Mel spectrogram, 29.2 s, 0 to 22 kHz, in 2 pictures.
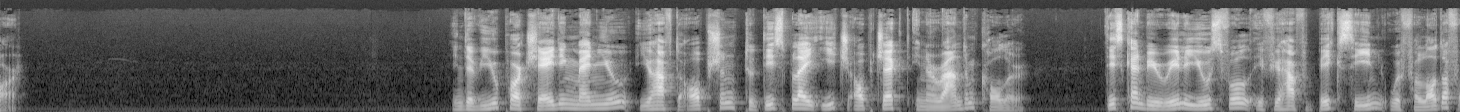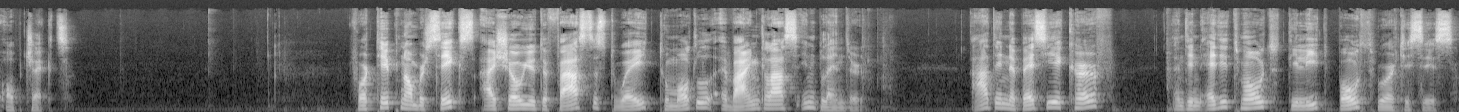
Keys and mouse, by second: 5.3-10.6 drag, 12.3 shift+middle click, 12.8-16.7 middle drag, 17.1 t, 23.2 shift+a, 26.2 Tab, 26.9 click, 28.5 Delete.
